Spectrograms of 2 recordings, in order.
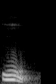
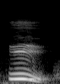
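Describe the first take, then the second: First: The vowel is a back 'oo' sound. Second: The vowel is a front rounded French 'u'. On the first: The speaker calls it wrong. "Je ne dis pas OU" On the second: The speaker calls it right. "C'est U"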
